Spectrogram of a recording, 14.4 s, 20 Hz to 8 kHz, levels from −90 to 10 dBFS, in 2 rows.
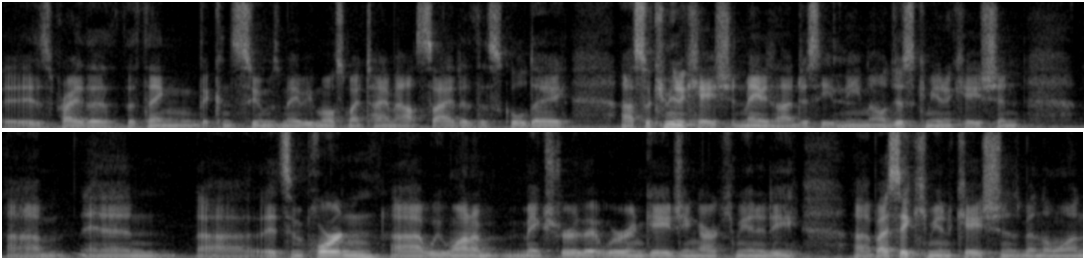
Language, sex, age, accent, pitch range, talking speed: English, male, 40-59, American, 95-115 Hz, 215 wpm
